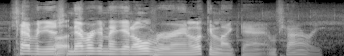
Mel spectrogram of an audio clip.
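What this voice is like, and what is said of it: Imitates another person's voice. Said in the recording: “That's actually a very good Kevin Dunn impression.”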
